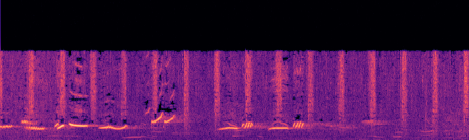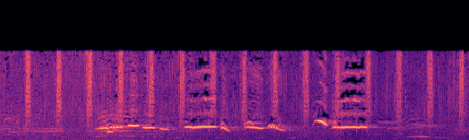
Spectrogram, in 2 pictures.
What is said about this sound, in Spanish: Escucharemos ahora el canto de un mirlo, hemos subido a una copa de un pino, están regando el césped abajo con un aspersor y al fondo unos niños juegan al fútbol. Esta es Madrid.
